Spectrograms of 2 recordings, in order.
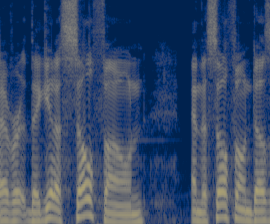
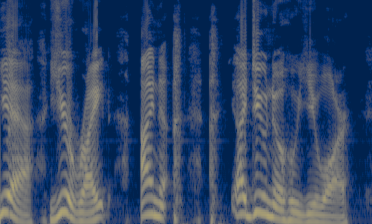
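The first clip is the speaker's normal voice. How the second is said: mock hostile, combative, confrontational tone; 3 semitones higher than usual. Retelling a film scene where Adam confronts the doctor: imitating an aggressive tone. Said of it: "takes a really aggressive tone".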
